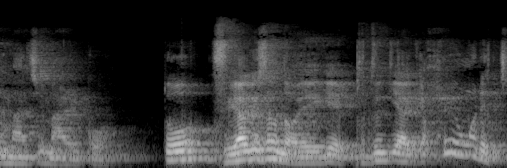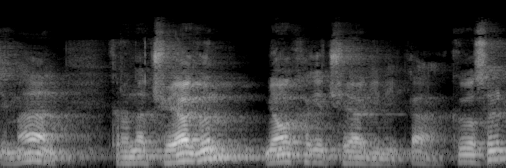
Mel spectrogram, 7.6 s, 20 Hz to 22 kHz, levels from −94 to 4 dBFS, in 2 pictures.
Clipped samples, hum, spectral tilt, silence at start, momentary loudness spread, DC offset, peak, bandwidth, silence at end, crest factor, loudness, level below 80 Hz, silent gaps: under 0.1%; none; -4.5 dB/octave; 0 s; 15 LU; under 0.1%; -6 dBFS; 14 kHz; 0 s; 22 dB; -28 LUFS; -68 dBFS; none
